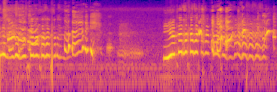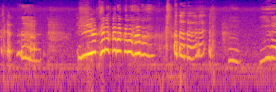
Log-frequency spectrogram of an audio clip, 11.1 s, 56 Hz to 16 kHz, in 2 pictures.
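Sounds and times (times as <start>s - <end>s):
baby giggling: 0.0s - 2.3s, 3.5s - 6.4s, 7.2s - 11.0s.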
